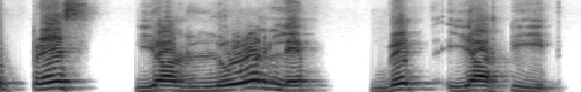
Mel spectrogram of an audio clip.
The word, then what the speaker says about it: व: You pronounce it as V. You have to press this with your upper teeth.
